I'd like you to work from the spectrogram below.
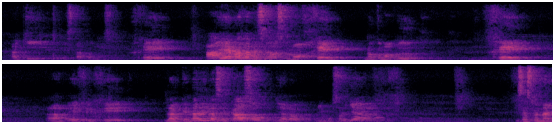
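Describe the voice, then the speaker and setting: A man's voice: fairly high pitch, lively intonation, moderate pace, long pauses. A middle-aged man with a Mexican Spanish accent, lecturing a class and slipping into chatty anecdotes. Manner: chatty, digressive storytelling. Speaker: teacher. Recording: roomy echo, distant mic, faint noise.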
